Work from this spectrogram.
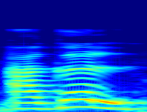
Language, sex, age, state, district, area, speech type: Bodo, female, 30-45, Assam, Kokrajhar, urban, read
